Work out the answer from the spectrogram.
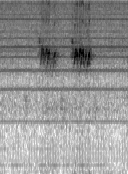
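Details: At a swift nest in Machynlleth, Dyfi Biosphere, two quick high squealing bursts, the second longer and slightly broken, sound within half a second over a quiet low hum.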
